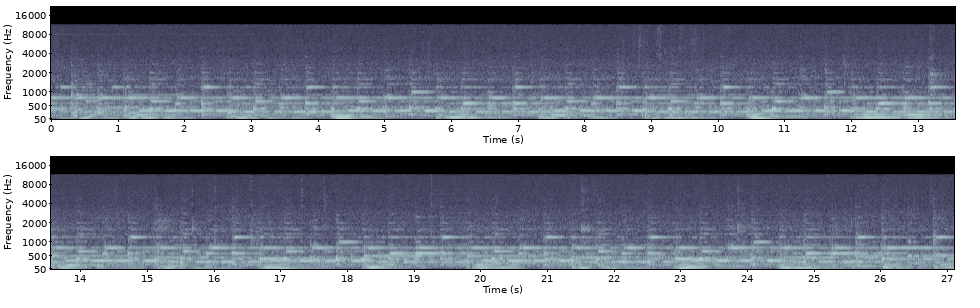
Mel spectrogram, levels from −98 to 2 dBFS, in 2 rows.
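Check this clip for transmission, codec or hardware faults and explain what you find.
Nothing here points to a transmission, codec or hardware fault. No dropout, distortion or interruption can be heard at any point in the audio.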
